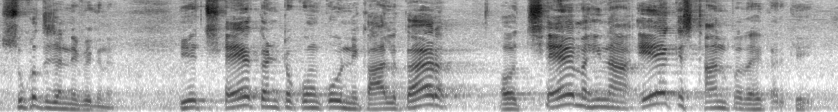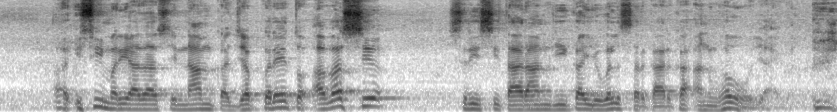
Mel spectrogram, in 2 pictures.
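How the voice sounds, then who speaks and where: A middle-aged man delivers a religious discourse in a somewhat high voice. He chants verses slowly and then explains them with animated emphasis. The sound carries a long hall echo over a faint background noise. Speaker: spiritual teacher giving a discourse.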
